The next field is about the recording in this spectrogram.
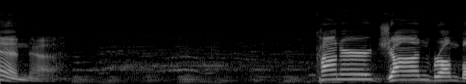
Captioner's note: audience applauds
